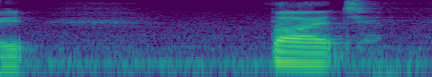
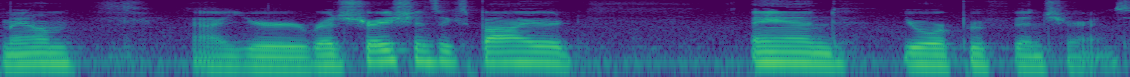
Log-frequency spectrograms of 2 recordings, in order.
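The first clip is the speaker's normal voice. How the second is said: usual speaking voice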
